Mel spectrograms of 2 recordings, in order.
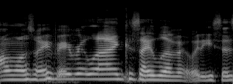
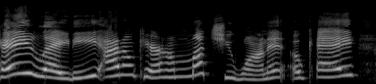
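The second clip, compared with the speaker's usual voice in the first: imitated loud yell, higher; 6 semitones higher than usual. Retelling a scene where the character shouts for everyone to hear: imitating a loud shout. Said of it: "Ross shouts loudly so that everyone can hear".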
